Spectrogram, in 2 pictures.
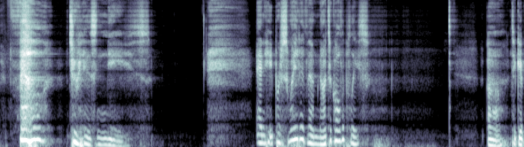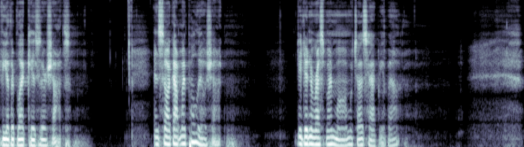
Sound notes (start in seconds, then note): none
